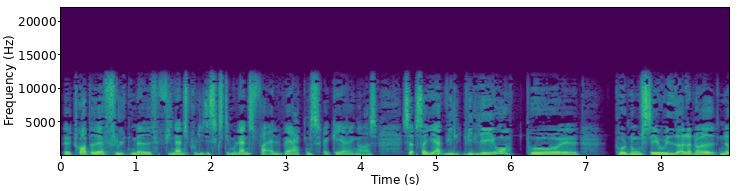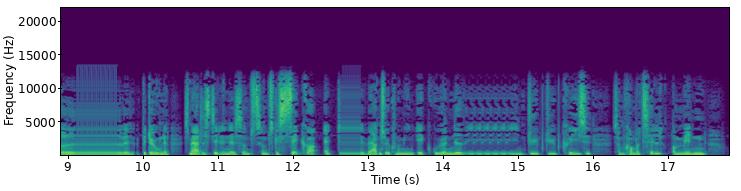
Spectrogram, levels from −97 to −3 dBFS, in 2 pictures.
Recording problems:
garbled, watery; badly; nothing above 10.5 kHz
audio freezing; at 9 s for 0.5 s and at 13 s
audio stuttering; at 14 s

